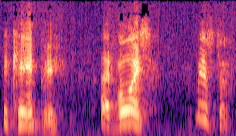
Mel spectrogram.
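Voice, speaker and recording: An actor playing a folksy, wrongly jailed cowboy in a radio western, plaintive and drawling. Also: male voice, high voice, sing-song, a little slow, heavily acted. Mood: urgent, hopeful. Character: despairing, wrongly jailed old-timer cowboy, folksy and pleading. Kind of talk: 1940s radio western acting. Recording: muffled, noisy old radio recording.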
